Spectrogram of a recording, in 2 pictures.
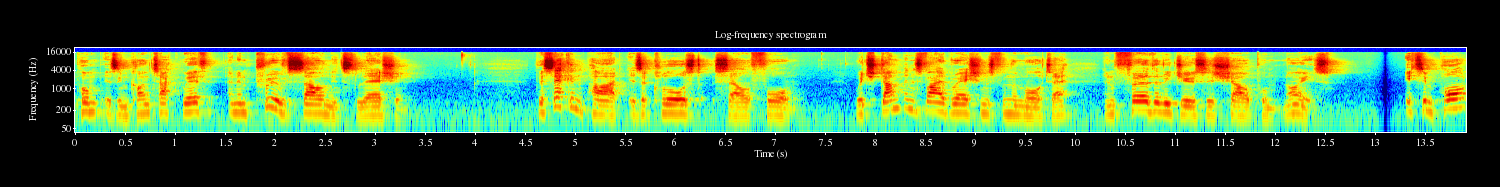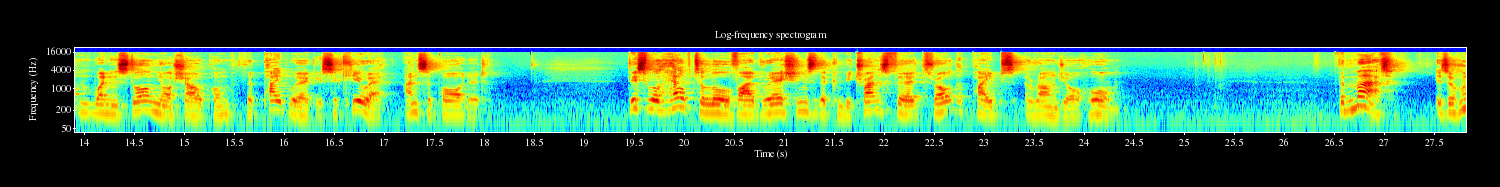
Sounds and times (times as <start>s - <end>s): Speech: 0.0s - 3.4s, 4.6s - 12.7s, 13.3s - 18.2s, 19.4s - 24.4s, 26.5s - 27.8s.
